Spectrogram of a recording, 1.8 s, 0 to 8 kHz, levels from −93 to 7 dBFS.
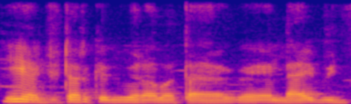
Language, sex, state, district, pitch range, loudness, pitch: Hindi, female, Maharashtra, Chandrapur, 160-180 Hz, -18 LUFS, 170 Hz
